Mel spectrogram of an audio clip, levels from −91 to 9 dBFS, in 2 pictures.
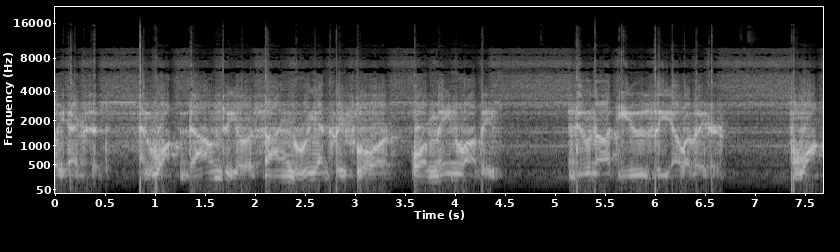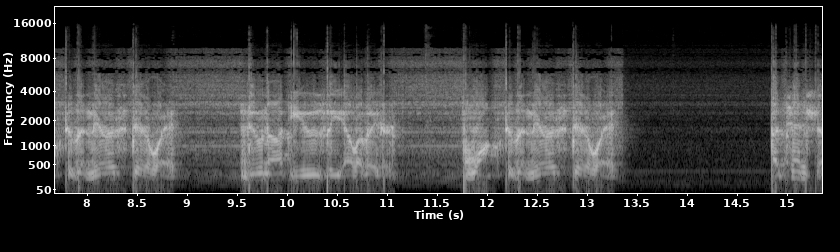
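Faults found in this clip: Periodic USB or driver dropouts, 13.49–15.29 s: regular ticks at a 0.1 s interval, about twenty, each a gap of roughly 1 ms filled with silence. Points to the USB bus or audio driver being blocked at a fixed interval by a background task.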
